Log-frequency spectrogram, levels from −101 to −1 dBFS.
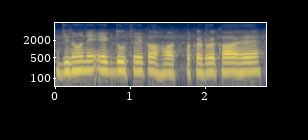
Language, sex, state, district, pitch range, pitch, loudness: Hindi, male, Uttar Pradesh, Saharanpur, 165-180 Hz, 175 Hz, -15 LUFS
